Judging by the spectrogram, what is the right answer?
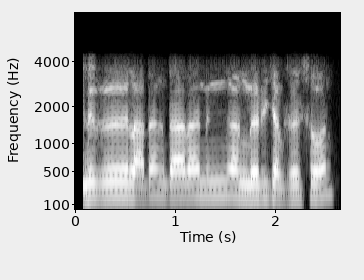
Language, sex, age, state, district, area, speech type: Bodo, male, 45-60, Assam, Baksa, urban, conversation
